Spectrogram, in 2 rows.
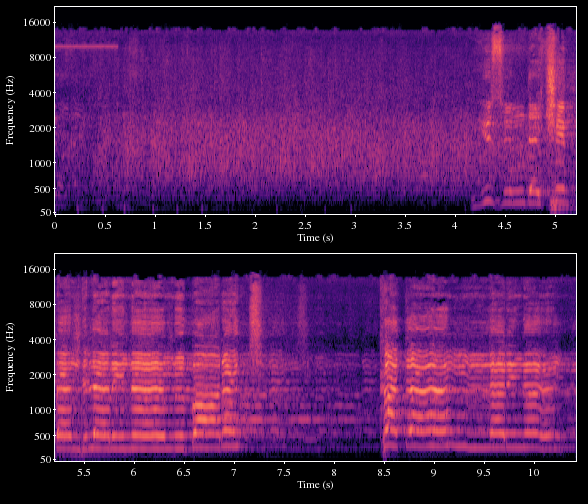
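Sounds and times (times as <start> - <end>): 
audience applauding at a religious gathering: 0.0 - 5.7
speech: 4.2 - 7.4, 8.5 - 10.4.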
